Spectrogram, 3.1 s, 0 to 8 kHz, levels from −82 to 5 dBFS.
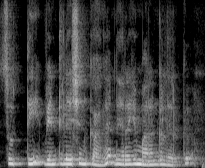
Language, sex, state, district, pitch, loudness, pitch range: Tamil, female, Tamil Nadu, Nilgiris, 210 Hz, -15 LUFS, 195-225 Hz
